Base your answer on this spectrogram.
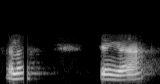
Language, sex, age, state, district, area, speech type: Tamil, female, 60+, Tamil Nadu, Erode, rural, conversation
